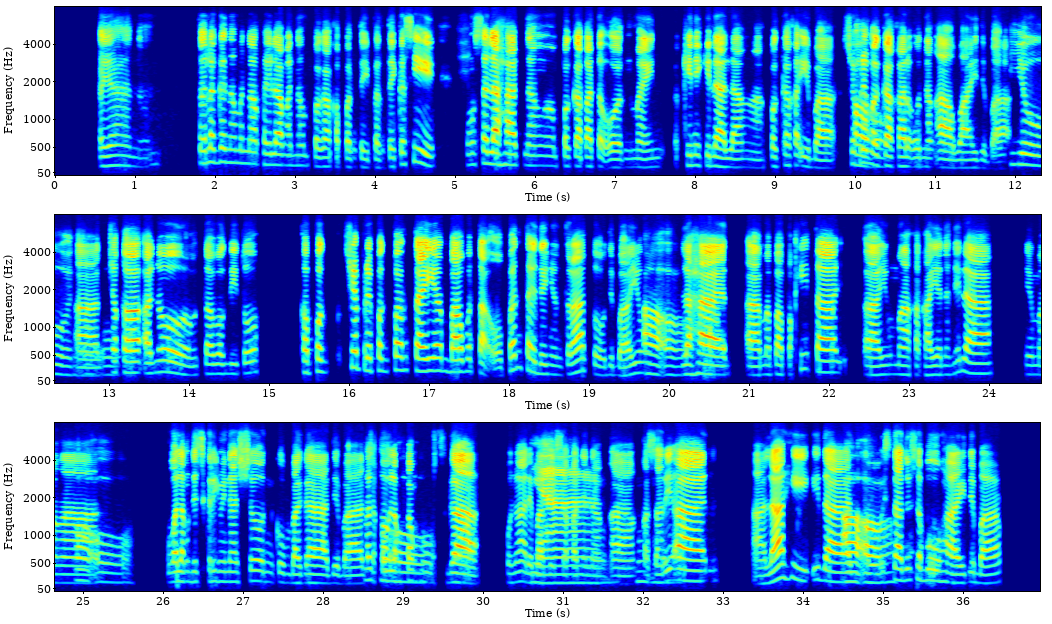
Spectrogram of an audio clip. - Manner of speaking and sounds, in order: other background noise
- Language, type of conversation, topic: Filipino, unstructured, Paano mo maipapaliwanag ang kahalagahan ng pagkakapantay-pantay sa lipunan?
